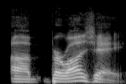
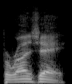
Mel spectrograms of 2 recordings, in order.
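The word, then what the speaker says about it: Beringer: Beranger is how I think it's actually pronounced. Beranger is how Adam Silver said it at the draft.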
